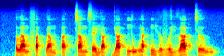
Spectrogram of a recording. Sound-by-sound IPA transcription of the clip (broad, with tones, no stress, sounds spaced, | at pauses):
l a˧ m f a˨˩ k̚ l a˨˩˨ m ʔ a˨˩ t̚ c a˧˥ m s ɛ˨˩˨ j a˨˩ k̚ j a˦˥ k̚ ɲ ə˧ w ŋ a˦˥ k̚ ŋ i˨˩˨ ə̯ v ə˨˩˦ j l a˦˥ k̚ c ə˨˩˨ w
